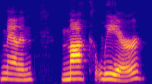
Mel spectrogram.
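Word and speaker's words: Manannán mac Lir: to I have to write it mananan it's Manon it's pronounced Manon ma leer and Ma leer means son of the of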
